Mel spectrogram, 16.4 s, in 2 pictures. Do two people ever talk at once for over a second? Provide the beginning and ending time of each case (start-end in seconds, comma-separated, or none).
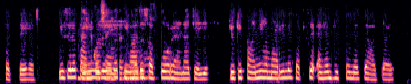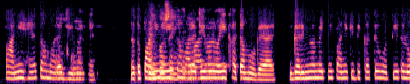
1.6-3.1, 11.2-12.6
